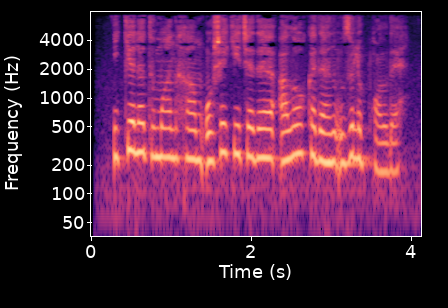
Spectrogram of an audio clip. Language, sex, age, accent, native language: Uzbek, female, under 19, Jizzax, Uzbek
